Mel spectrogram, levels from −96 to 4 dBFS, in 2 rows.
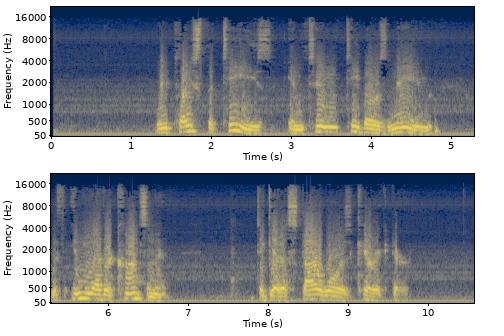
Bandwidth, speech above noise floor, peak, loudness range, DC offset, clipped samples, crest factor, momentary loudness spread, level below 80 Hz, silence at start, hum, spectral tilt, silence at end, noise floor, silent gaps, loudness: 15.5 kHz; 22 dB; 0 dBFS; 2 LU; under 0.1%; under 0.1%; 10 dB; 15 LU; -42 dBFS; 0.05 s; none; -6 dB/octave; 0 s; -29 dBFS; none; -8 LUFS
